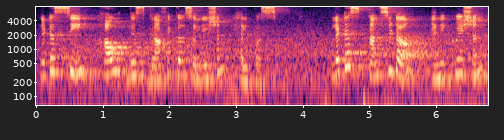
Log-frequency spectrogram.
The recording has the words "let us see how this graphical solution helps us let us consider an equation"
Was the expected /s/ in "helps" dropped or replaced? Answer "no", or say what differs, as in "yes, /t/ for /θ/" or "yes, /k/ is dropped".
yes, /s/ is dropped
